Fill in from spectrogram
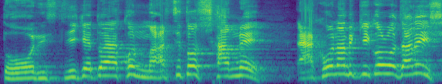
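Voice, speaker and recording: Guy doing angry husband from a short film, shouting, taunting, high voice jumping all over. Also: animated, a little fast. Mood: furious. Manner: shouting, taunting, repeated "ei" interjections. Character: angry man posing as sweeper, the returned husband. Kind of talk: melodramatic short film acting.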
